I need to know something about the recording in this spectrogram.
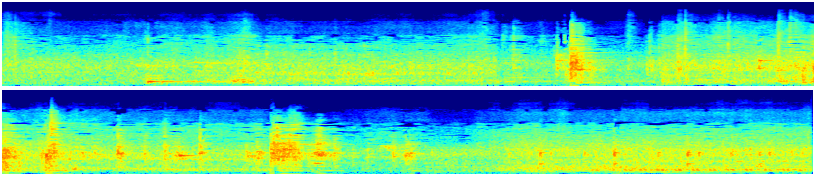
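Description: Metal tools clank and knock against a manhole frame.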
